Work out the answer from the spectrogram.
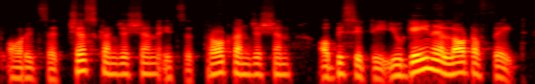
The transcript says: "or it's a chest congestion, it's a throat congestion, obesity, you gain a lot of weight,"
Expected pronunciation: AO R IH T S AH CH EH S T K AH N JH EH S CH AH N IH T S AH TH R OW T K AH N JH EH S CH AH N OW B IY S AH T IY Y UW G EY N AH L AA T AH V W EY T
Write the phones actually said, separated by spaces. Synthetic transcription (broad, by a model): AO R IH T S AH CH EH S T K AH N JH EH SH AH N IH T S AH T R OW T K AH N JH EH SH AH N OW B IY S AH T IY Y UW G EY N AH L AA T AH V EY T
